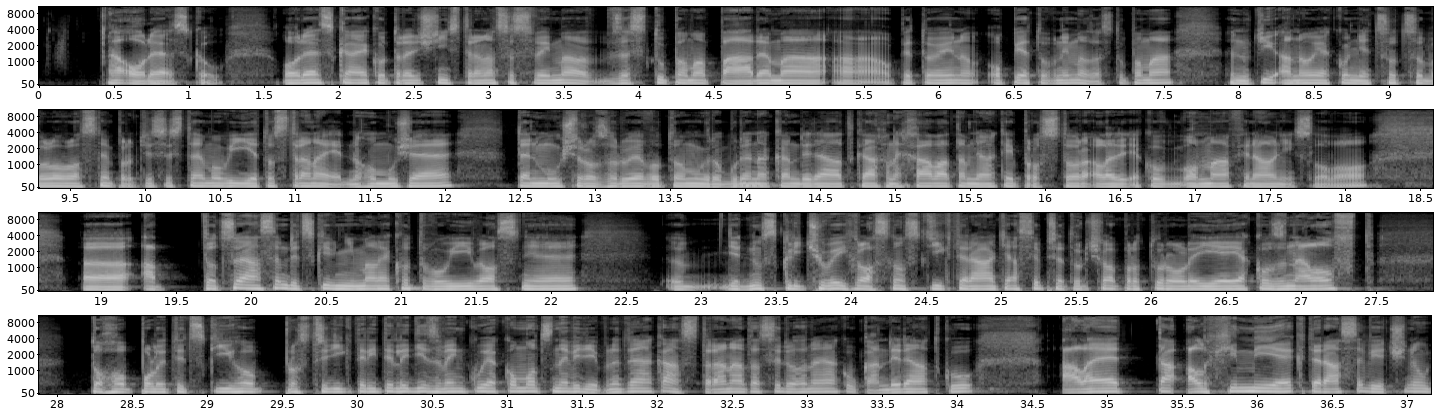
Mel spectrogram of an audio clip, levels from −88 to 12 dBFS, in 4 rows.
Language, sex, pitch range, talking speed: Czech, male, 105-120 Hz, 155 wpm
